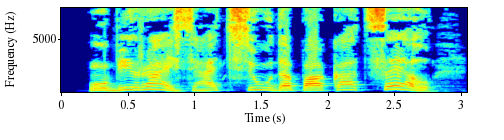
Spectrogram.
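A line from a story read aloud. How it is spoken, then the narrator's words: Wild unnatural screaming. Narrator (Russian): не своими голосами завопили мы с Кроу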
